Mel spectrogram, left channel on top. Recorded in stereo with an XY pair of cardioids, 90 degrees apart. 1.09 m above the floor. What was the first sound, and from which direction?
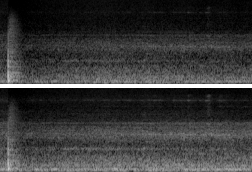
A snare drum, 10° left.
